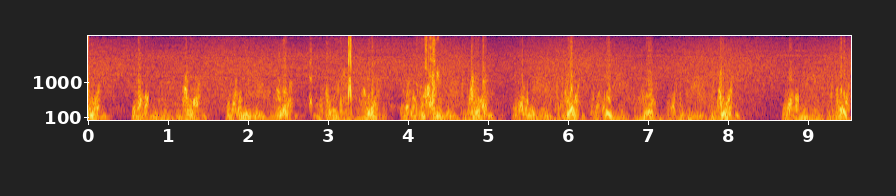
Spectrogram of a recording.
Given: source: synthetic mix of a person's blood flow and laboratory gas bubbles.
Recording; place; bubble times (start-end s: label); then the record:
Doppler ultrasound of blood flow; precordium
2.75-2.81 s: bubbles
2.96-3.06 s: bubbles
3.08-3.33 s: bubbles
4.09-4.42 s: bubbles
From the record:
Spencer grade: 2 (many but less than half of the cardiac periods contain bubble signals, singularly or in groups); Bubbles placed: only in the low amplitude regions of the cardiac cycle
